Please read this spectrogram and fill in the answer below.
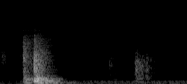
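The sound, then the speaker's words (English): A door being closed lands as a heavy, low thud, followed about a second later by a softer, shorter knock as it settles shut, with a faint steady hum underneath. “Close the door.”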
